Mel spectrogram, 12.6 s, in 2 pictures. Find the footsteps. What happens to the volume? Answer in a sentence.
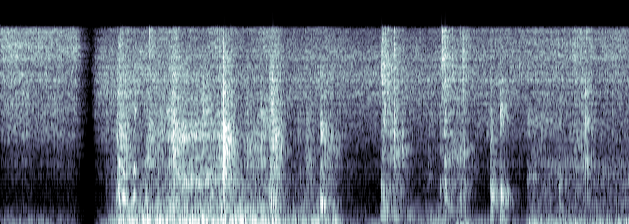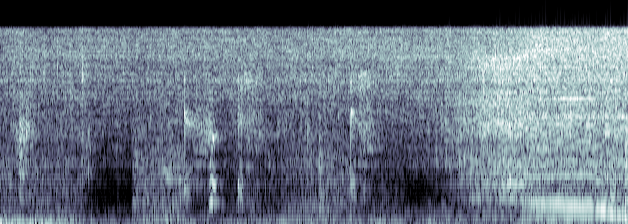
The volume of the footsteps goes down.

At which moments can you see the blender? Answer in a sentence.
The blender can be heard from 10.8 to 12.5 s.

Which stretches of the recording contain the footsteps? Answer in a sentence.
The footsteps can be heard from 1.1 to 7.2 s.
